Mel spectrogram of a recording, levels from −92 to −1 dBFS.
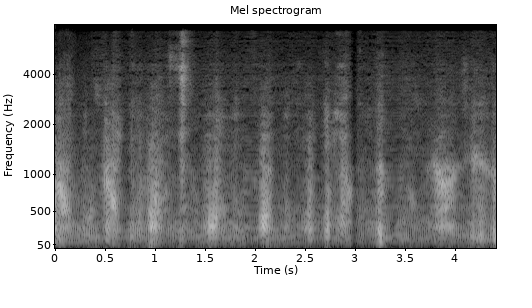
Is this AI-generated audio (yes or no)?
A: yes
